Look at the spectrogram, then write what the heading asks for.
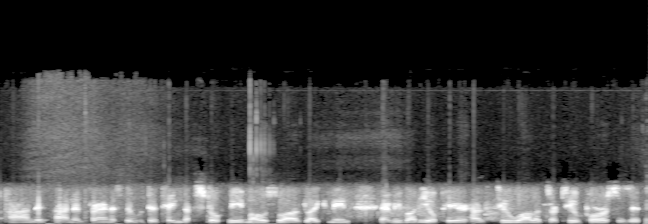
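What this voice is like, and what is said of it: Dublin Irish accent. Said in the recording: “I'm sure you can gather by my accent. I'm a Dublin lad.”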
